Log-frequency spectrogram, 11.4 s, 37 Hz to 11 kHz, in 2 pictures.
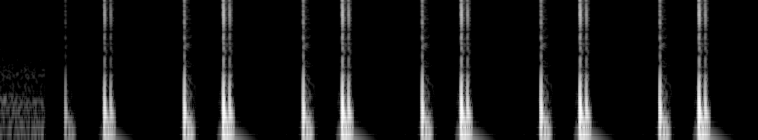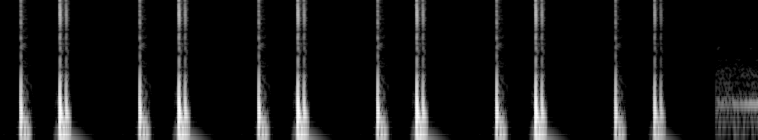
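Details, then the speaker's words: Simulated heartbeat about 67 a minute with split second heart sound over the pulmonary artery area. "идентичное звучание будут и так расщепление второго тона на легочной артерии"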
